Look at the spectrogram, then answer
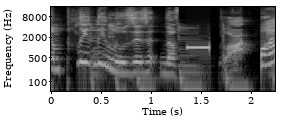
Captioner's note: beep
